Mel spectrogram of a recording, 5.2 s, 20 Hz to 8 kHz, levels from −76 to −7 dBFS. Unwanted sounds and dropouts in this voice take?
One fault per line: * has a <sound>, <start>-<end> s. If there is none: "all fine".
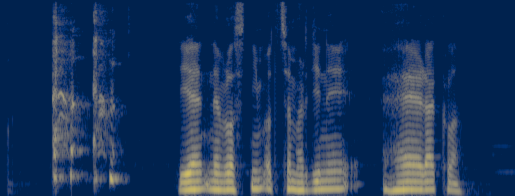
* has a cough, 0.5-1.3 s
